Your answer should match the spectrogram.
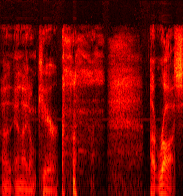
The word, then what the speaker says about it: Ross: from New York Times russed doat or however you pronounce his name and I don't care Ross not Russ d o u t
